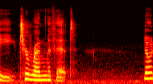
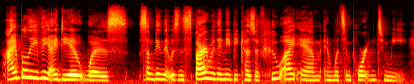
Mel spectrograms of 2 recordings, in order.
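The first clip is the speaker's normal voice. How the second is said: ordinary talk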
